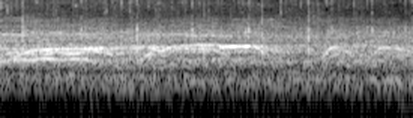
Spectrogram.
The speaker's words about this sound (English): Let's give these youthers a round of applause. They give up a week to come. Look at that. Amazing. Big round of applause to your youth leaders.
